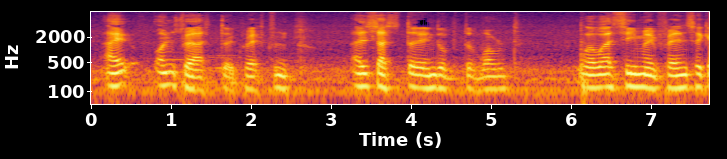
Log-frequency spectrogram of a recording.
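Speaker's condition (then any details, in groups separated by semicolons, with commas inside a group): Cerebral palsy; complex operation for condition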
